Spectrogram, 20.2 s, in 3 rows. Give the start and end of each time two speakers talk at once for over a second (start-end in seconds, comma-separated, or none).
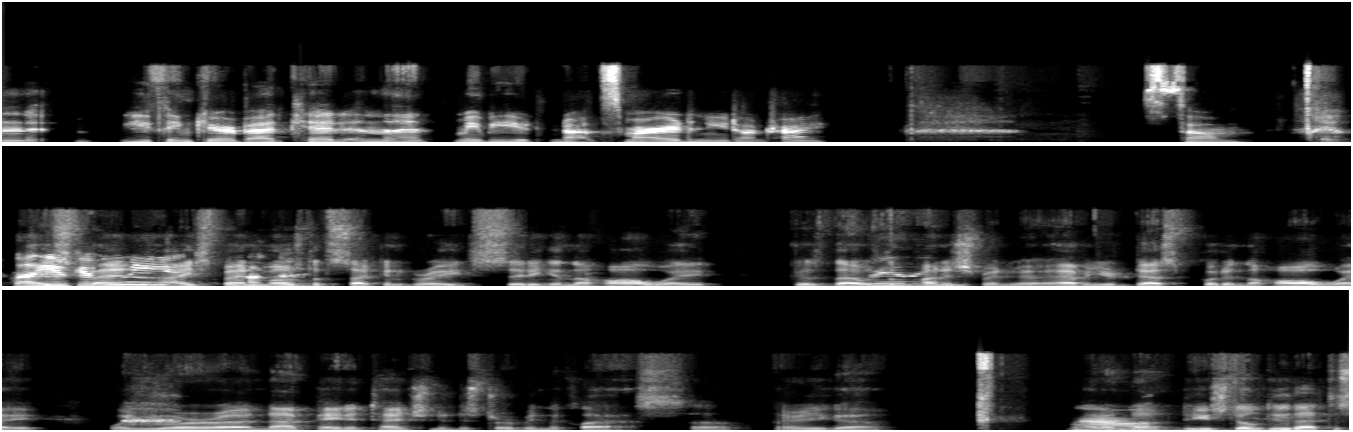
6.8-8.3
